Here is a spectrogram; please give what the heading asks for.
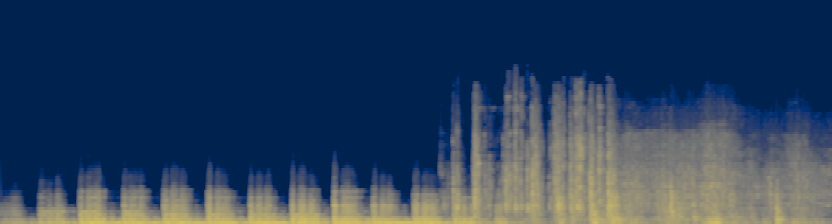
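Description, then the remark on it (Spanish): The door of the room where Calimán is held being unlocked and opened: a steady run of about ten metallic clanks from the lock and bolt, followed by a louder, rougher scraping creak as the door swings open. “La puerta del cuarto donde ha sido metido Calimán es abierta para dejar paso al propio Miklos Rogasis, que entra acompañado de su pistolero principal.”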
